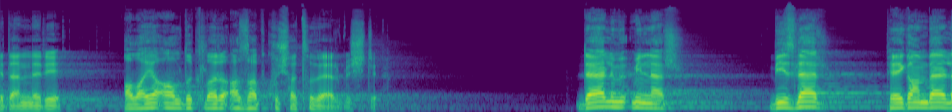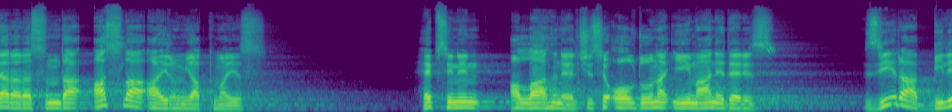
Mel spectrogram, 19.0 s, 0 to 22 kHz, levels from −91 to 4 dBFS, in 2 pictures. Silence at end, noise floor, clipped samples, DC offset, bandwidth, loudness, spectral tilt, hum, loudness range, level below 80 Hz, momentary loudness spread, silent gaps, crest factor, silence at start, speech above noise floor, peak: 0 s; -77 dBFS; under 0.1%; under 0.1%; 17 kHz; -18 LUFS; -5 dB/octave; none; 6 LU; -54 dBFS; 12 LU; none; 18 dB; 0 s; 60 dB; 0 dBFS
